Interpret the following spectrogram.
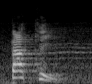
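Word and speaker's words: τάχει: Se escreve com o ki grego, que tem a letra X, mas se lê como ki, que é a mesma letra do Christos em grego.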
